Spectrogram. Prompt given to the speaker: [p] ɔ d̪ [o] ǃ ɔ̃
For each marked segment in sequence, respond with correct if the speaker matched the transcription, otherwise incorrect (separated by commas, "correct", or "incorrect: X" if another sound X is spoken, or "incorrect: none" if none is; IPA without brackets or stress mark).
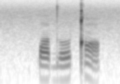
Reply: correct, correct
